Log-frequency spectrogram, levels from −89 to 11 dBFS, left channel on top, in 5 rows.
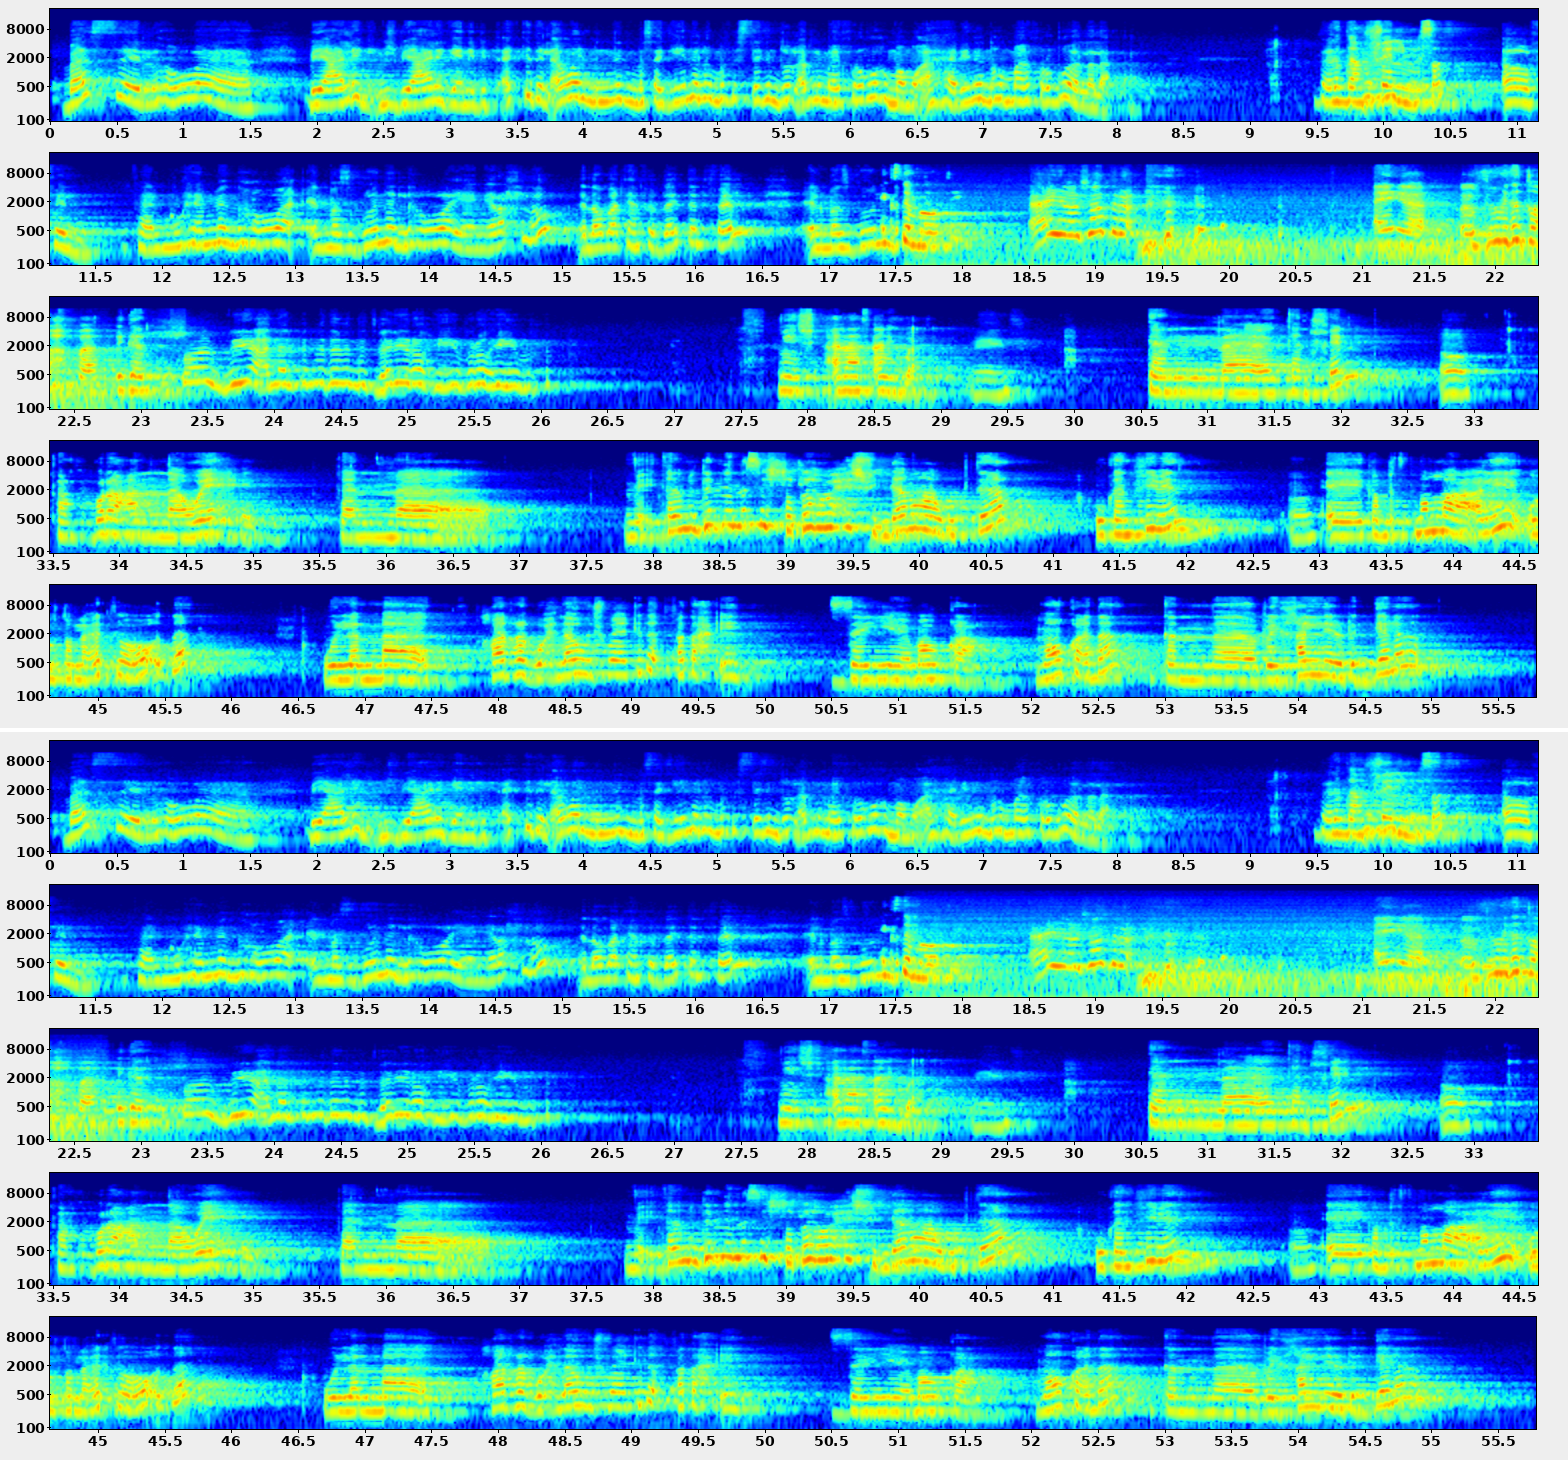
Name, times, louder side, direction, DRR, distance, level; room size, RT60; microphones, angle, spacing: voice 1, 0.1-8.0 9.5-10.1 10.9-11.5 11.8-17.5 18.5-20.0 22.9-26.1 29.2-29.6 32.7-33.0 41.8-42.2 42.8-43.0, left 3 dB, 70° left, 9 dB, 0.8 m, -26 dB
voice 2, 9.5-10.5 17.4-18.0 21.1-23.2 27.8-28.9 29.9-30.0 30.6-32.2 33.5-35.1 35.7-36.8 37.8-40.7 41.3-42.1 43.0-45.7 46.7-47.6 47.9-49.8 50.5-51.7 52.0-52.7 53.0-55.1, left 2 dB, 45° left, 4 dB, 2.1 m, -20 dB
sound 1, 17.6-22.8, right 1 dB, 85° right, 3.6 m, -31 dB
26.5 x 26.5 x 8.0 m, 2.1 s
head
